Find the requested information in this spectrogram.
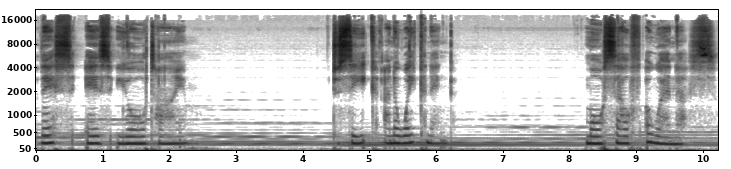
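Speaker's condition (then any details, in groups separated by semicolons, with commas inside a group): No condition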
